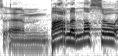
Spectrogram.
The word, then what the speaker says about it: Baarle-Nassau: Baarle-Nassau and Baarle-Hertog, yes.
